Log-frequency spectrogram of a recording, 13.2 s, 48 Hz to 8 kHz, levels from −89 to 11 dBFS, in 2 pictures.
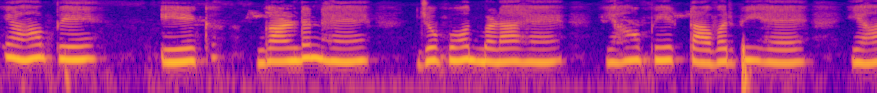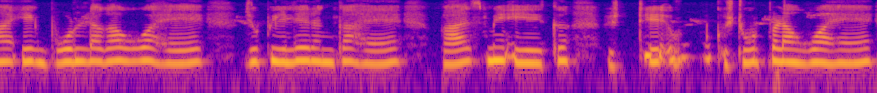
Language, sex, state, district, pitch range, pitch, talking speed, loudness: Hindi, female, Uttar Pradesh, Jalaun, 265-290 Hz, 275 Hz, 155 wpm, -14 LUFS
